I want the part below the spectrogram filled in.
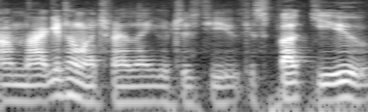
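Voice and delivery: ordinary talk, nothing marked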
